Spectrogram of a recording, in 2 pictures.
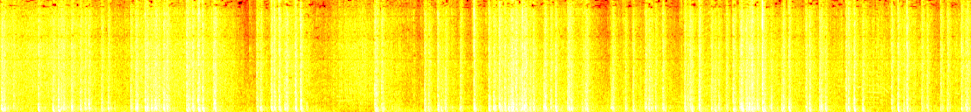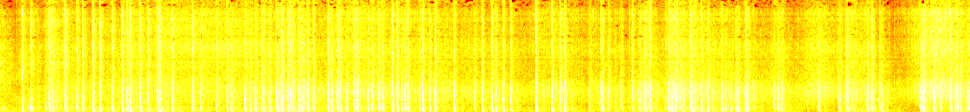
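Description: Fireworks display: shells bursting overhead in a continuous barrage of rapid bangs and crackles, many sharp reports every second.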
